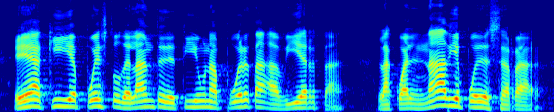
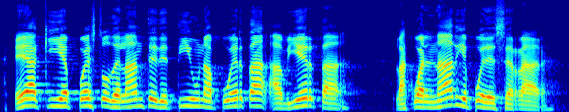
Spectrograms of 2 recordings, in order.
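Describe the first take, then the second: No difference in how they are said.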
